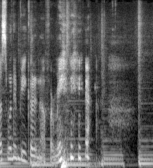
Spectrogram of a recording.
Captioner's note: laughs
